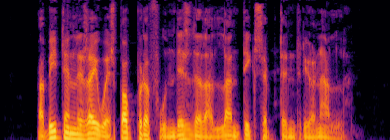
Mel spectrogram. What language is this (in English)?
Catalan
